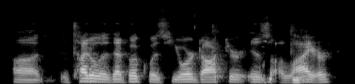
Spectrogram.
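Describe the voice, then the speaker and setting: In an American accent, a man with a medium pitch and fairly even intonation talks at a moderate pace in an unremarkable speaking voice, the sound dry and close with no echo. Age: 60s. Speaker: health writer and activist. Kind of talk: panel discussion.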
